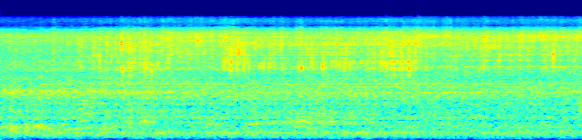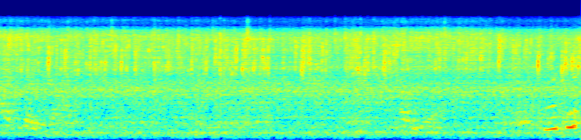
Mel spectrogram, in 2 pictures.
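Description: Tap water runs in a steady, close gush while a baby is rinsed in her bath, splashing continuously throughout.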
